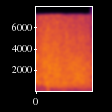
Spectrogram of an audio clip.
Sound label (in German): wasser; GeoWorld-Demo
